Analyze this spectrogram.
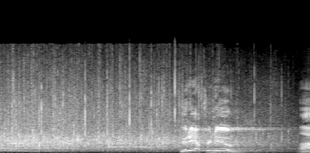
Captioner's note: cheers and applause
